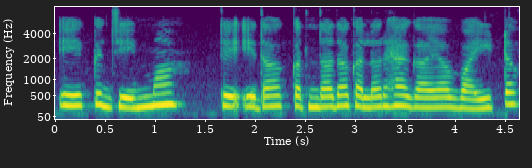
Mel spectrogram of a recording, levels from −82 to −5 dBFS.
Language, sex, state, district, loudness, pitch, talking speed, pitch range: Punjabi, female, Punjab, Kapurthala, -12 LUFS, 240 Hz, 170 wpm, 225-255 Hz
